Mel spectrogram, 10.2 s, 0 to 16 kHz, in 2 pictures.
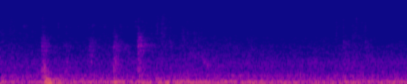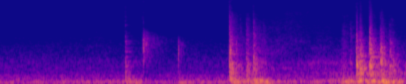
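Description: Billiard balls on a pool table: the sharp click of the cue striking the cue ball and the cue ball hitting the 8 ball, quick clicks in a row about seven seconds in, then a louder noisy knock about a second later as the ball drops into the pocket. Near the end comes a loud clatter as the cue is laid down on the table.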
